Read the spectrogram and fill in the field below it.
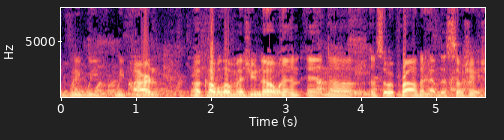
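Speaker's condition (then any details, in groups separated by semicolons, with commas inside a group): No condition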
